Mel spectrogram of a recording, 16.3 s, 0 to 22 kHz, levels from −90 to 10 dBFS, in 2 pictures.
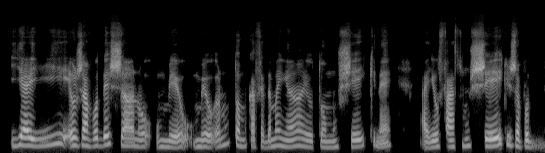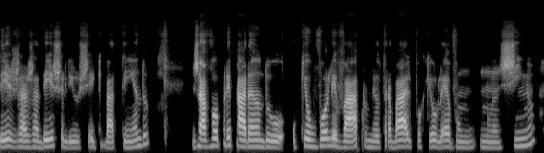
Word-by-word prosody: e 190 +5 -4
aí 200 +5 -2
eu 205 - 0
já 200 -1 +2
vou 195 +1 -5
deixando 170 - 0
o 145 - -14
meu 165 -3 -5
o - - -19
meu 170 -2 -5
eu 170 - -6
não 220 +5 -13
tomo 190 -4 -6
café 165 - -7
da 160 +1 -7
manhã 185 0 -6
eu 160 -2 -7
tomo 155 -1 -10
um 165 - -13
shake 170 +2 -4
né, - - -6 0.5
aí 145 +1 -4
eu 165 - -2
faço 175 +1 -3
um - - -9
shake, 195 +4 +4
já 195 -3 +2
vou 165 +1 -3 0.4
já 160 0 0
já 160 0 -2
deixo 175 +5 +1
ali 150 0 -5
o - - -7 0.4
batendo, 160 - -3 0.6
já 175 -3 +9
vou 190 +3 +2
preparando 170 -6 +4
o 155 - -12
que 185 - -3
eu 175 -2 0
vou 185 +3 +2
levar 155 -5 +5
para - - -14
o - - -9
meu 155 -1 -6
trabalho 170 +3 +5
porque 165 0 -11
eu 170 - -1
levo 165 +1 -3
um 150 +1 -11
um 155 -1 -9
lanchinho, 185 - 0
170 Hz, 190 wpm, -25 LUFS, 155-190 Hz, 0.6 s, já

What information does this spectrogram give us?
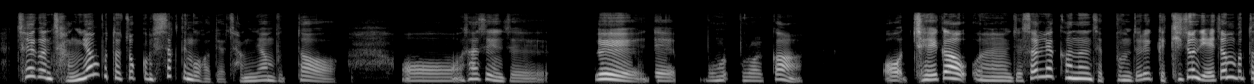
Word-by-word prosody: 최근 345 -7 +1
작년부터 290 - 0
쪼끔 270 -2 -6
시작된 310 - -2
것 195 - -6
같아요. 120 -5 -16
작년부터 160 -3 -7 0.6
어 170 -1 -8
사실 250 -2 -3
인제 145 -4 -10 0.6
예. 210 -11 +5
이제 175 -2 -6 0.3
뭐 180 +2 -9 0.2
뭐랄까? 180 +6 -4 0.8
어 - - -2
제가 235 +6 +7
어 - - -3 0.4
인제 170 +1 -8
셀렉하는 300 - +2
제품들이 205 +2 -5
그 - - -7
기존 290 +9 +4
예전부터 300 - +2
210 Hz, 250 characters per minute, -23 LUFS, 170-275 Hz, 0.8 s, 제가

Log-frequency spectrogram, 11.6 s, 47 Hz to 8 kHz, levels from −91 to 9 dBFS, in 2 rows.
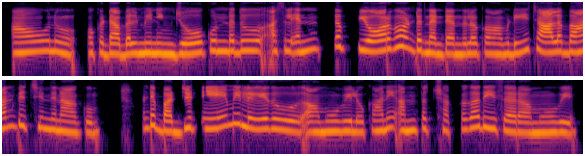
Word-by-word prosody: అవును. 260 +2 0 0.3
ఒక 235 - -7
double 220 +1 +2
meaning 230 -2 +3
joke 230 +3 +1
ఉండదు. 270 0 0 0.3
అసలు 265 0 -5
ఎంత 300 +6 -4 0.2
ప్యూర్‌గా 285 +5 +4
ఉంటుందంటే 240 -7 +1
అందులో 220 +1 0
కామెడీ 220 +1 -2 0.2
చాలా 250 0 +6
బాగా 255 +1 +4
అనిపించింది 305 -5 -3
నాకు. 215 0 -3 0.5
అంటే 350 +5 0
బడ్జెట్ 235 +5 0
ఏమీ 355 +6 0
లేదు 275 0 +1 0.3
ఆ - - -1 0.2
మూవీలో. 230 -1 -1
కానీ 245 +5 -1
అంత 245 +2 -1 0.2
చక్కగా 260 +5 -3
తీశారు 235 -6 -1
ఆ - - -3
మూవీ. 215 0 -1
250 Hz, 145 wpm, -22 LUFS, 225-275 Hz, 0.5 s, చాలా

